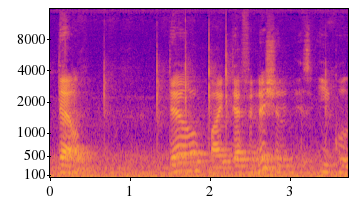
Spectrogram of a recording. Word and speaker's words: del: the del operator acting on t where it's pronounced del del by definition is equal to correct so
